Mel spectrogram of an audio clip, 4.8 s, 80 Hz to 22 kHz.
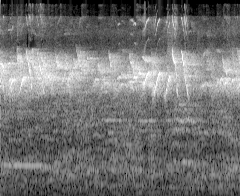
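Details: Double-collared seedeater (coleiro) singing in the caribe song style, from Mambucaba park in Angra dos Reis, Brazil, 2019–2020. Rapid, high, thin chirps and downward-sweeping whistled notes stream continuously over a steady hiss.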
